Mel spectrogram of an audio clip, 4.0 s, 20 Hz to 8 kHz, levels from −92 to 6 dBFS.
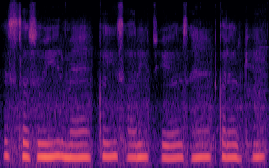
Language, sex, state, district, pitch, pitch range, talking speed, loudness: Hindi, female, Goa, North and South Goa, 230 Hz, 225-235 Hz, 135 wpm, -35 LUFS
